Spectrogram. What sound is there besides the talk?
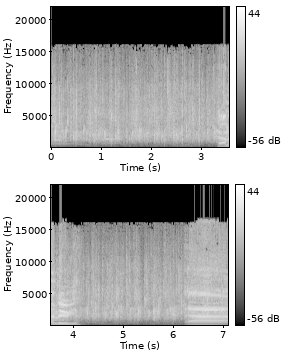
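audience clapping hands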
